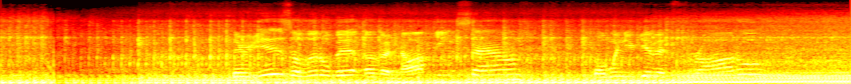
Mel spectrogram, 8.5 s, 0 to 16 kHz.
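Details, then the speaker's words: Polaris 90cc four-wheeler, cold start after sitting a while, needs oil change, not smoking: single-cylinder idle with light, fairly even tapping about three per second over the exhaust, which goes away; owner unsure if normal or bad piston rings. "so i'm not sure if that's normal or if that is you know like i said some piston rings might be bad"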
